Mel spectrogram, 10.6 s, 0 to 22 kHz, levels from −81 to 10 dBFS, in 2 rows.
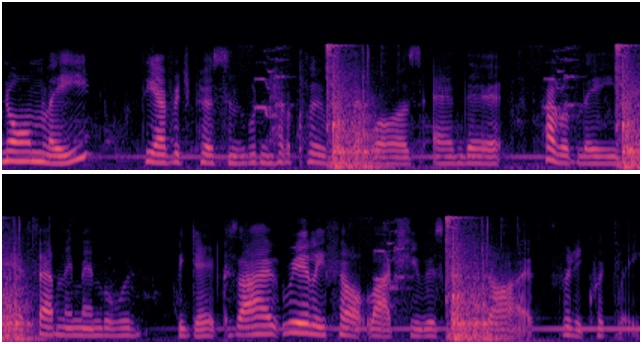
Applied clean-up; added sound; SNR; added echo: none; Slam; 2 dB; none.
